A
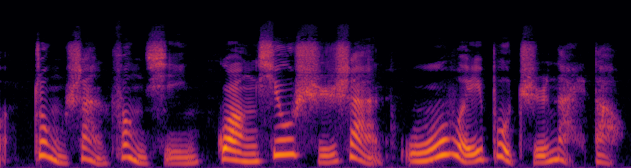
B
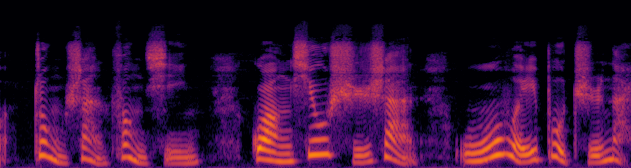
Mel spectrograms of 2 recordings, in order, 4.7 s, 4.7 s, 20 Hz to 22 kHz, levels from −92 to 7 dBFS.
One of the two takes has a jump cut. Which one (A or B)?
A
